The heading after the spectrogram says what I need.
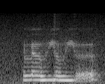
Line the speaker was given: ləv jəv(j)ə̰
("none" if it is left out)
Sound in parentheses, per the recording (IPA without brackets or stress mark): j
